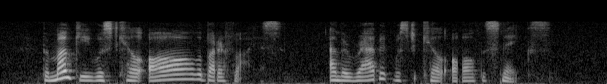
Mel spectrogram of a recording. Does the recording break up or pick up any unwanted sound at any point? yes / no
yes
